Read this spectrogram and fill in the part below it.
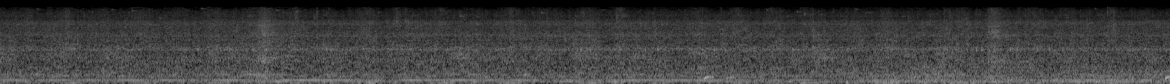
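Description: An indoor bike trainer whirs steadily with a pulsing low hum as a man pedals.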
